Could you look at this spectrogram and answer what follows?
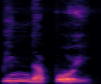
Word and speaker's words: Pindapoy: El término Pindapoy consta de 3 sílabas, que en realidad hacen referencia a 3 palabras de origen guaraní, que es Pinda, Po, I.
